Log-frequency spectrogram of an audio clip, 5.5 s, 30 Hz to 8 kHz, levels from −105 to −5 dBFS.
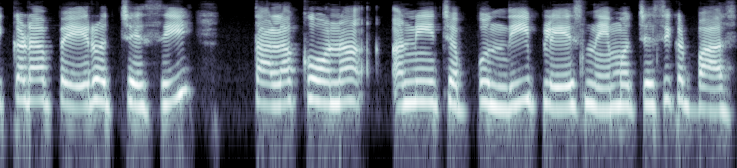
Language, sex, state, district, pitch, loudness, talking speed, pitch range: Telugu, female, Andhra Pradesh, Chittoor, 260 Hz, -13 LUFS, 150 wpm, 245-280 Hz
